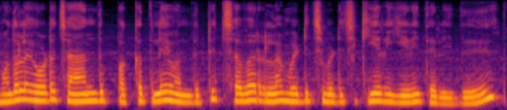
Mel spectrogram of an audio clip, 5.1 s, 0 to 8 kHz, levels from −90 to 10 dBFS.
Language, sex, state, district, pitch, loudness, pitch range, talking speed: Tamil, male, Tamil Nadu, Kanyakumari, 160 Hz, -12 LUFS, 150-175 Hz, 120 wpm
